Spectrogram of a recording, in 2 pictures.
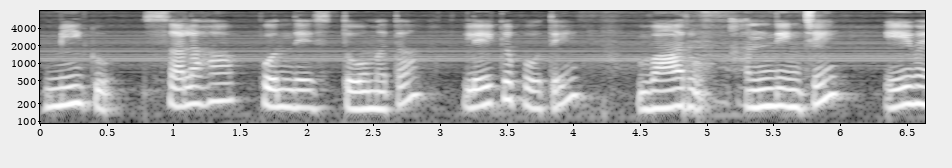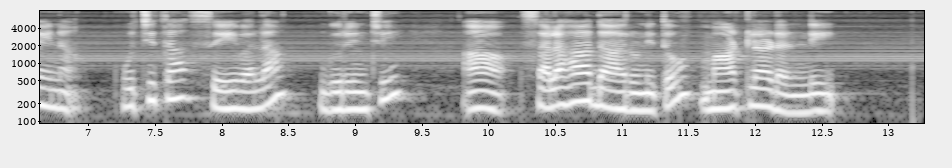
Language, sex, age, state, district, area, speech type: Telugu, female, 30-45, Telangana, Peddapalli, urban, read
